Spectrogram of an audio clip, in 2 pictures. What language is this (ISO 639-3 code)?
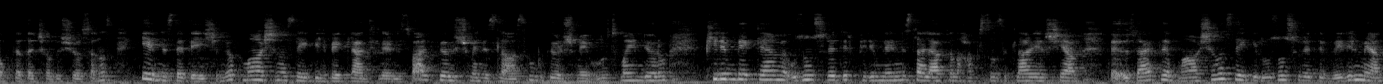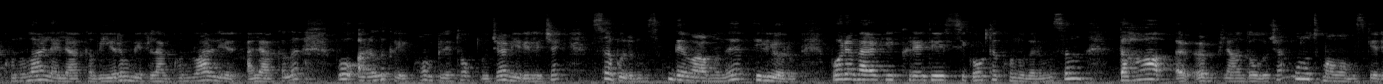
tur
